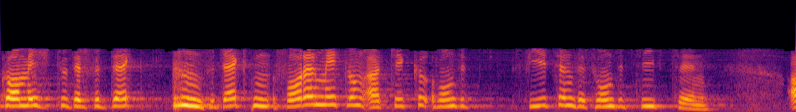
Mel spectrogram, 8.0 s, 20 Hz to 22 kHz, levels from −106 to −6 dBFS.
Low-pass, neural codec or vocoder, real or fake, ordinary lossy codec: 3.6 kHz; none; real; MP3, 24 kbps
